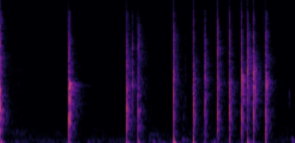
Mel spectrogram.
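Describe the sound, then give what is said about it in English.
After a count of one, two, three, a single sharp hand clap rings out, then after a short pause a quick, uneven burst of about a dozen more crisp claps follows. The claps are loud and clear, with no talking. “Clap.”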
